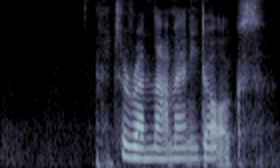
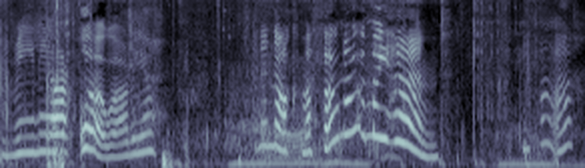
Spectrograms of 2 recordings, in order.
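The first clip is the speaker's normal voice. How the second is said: pet talk voice; 9 semitones higher, 6 dB louder than usual. Real, not acted. Baby talk to dog.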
